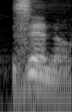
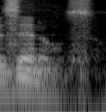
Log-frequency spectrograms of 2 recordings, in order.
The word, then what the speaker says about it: Xenos: I know it's a Greek word, Xenos. Yeah. It's where we get xenophobia from. But I was going to ask you about, because there's a couple meanings to Xenos.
